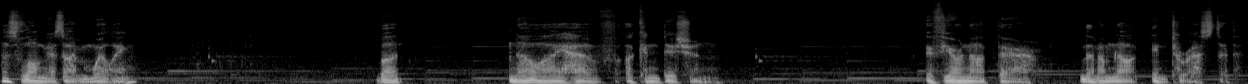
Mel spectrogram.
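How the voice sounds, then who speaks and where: An actor playing a confident, teasing and tender male love interest in a romance game, with a husky voice. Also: very deep voice, animated, slow, pauses often, a little mellow, faint music behind, full character voice. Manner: smooth-talking, playfully teasing.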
